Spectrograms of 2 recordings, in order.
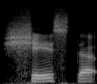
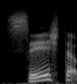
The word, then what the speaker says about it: sexta: só pode ser S eu não posso dizer xesta ou xesta é só sexta ou sexta ah ok tá no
